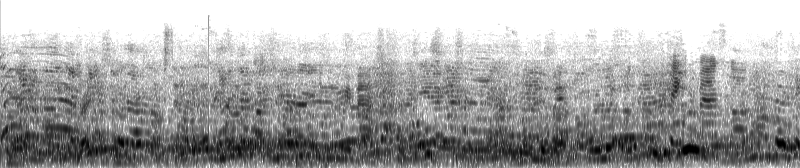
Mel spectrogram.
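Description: Several people talking at once: overlapping conversational chatter from a small group, with no single voice standing out.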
